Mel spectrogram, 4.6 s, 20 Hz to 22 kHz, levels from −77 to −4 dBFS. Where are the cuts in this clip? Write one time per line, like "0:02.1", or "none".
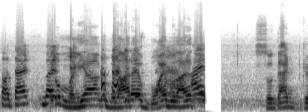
0:03.1

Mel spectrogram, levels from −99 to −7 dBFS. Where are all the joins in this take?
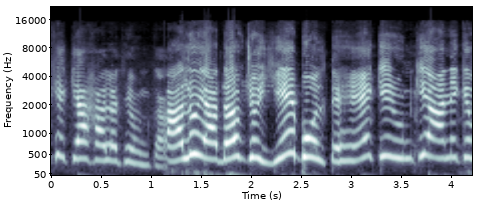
0:01.2

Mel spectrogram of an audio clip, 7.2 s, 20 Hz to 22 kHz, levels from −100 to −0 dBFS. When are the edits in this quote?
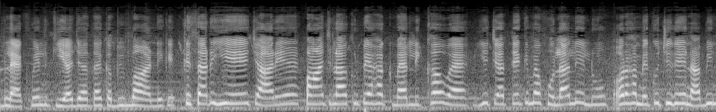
0:01.7
0:03.0
0:06.1

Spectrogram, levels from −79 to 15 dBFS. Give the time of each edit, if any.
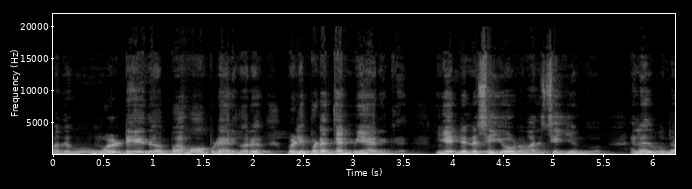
none

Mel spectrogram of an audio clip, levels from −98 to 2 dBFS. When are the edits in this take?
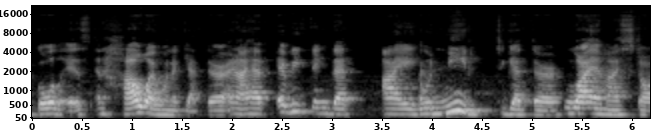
0:03.9
0:05.3

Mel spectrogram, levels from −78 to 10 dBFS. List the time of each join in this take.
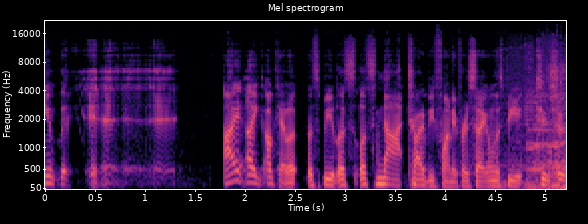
0:01.6

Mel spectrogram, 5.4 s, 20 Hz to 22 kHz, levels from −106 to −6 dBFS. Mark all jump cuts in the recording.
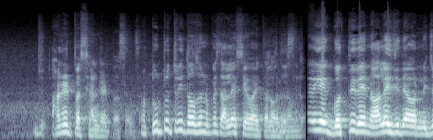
0:03.9

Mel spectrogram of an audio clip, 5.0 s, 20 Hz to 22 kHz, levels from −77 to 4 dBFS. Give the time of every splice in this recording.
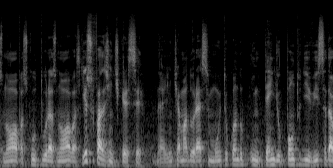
0:01.2
0:03.7

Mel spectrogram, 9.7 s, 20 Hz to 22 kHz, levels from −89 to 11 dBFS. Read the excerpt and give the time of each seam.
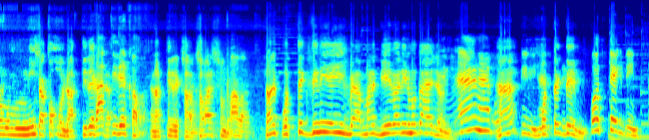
0:03.8

